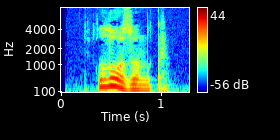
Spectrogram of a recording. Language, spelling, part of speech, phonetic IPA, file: Russian, лозунг, noun, [ˈɫozʊnk], Ru-лозунг.ogg
- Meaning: slogan, watchword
